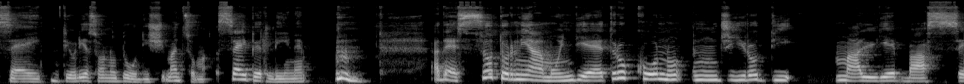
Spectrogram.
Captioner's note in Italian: schiarire la voce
